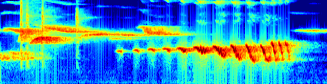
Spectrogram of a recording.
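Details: White-rumped shama song: a clear whistle that slides downward, then a lower note swelling into a fast, rising, rattling trill of rapid repeated notes.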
